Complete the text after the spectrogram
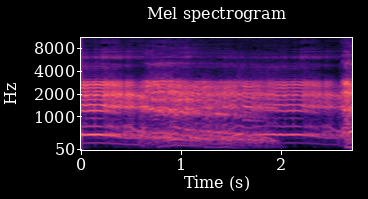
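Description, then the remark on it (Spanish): Thick, raspy creature voices groan and growl in a sustained guttural drone, loud, shifting into a rougher burst right at the end. “esos sonidos guturales de antes empiezan a volver unas voces igual de gruesas, un tanto rasposas”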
